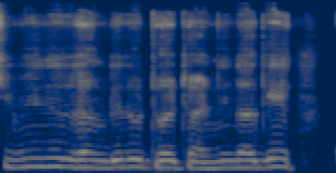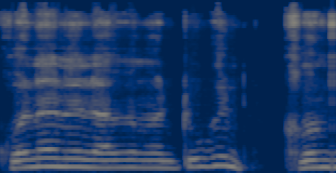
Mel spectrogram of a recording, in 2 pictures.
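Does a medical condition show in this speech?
Yes: brain lesion disability.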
